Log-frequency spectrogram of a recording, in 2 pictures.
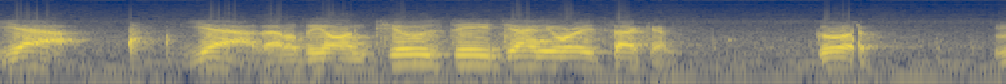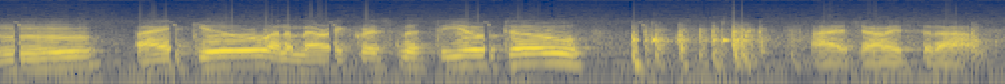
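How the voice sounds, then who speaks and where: A man's voice: mid-range voice, lively intonation, a little slow, pauses often, close to an everyday voice. An American actor playing a genial, sly married insurance office man in an old-time radio drama, jovial and coaxing. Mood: businesslike. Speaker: supporting actor in a radio detective series. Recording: thin phone-like old radio, faint noise.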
